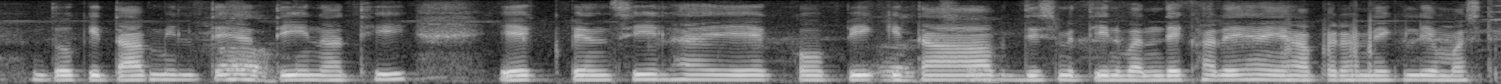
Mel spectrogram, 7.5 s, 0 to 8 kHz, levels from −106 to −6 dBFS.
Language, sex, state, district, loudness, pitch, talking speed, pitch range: Hindi, male, Bihar, Vaishali, -28 LUFS, 165 Hz, 190 wpm, 160-170 Hz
